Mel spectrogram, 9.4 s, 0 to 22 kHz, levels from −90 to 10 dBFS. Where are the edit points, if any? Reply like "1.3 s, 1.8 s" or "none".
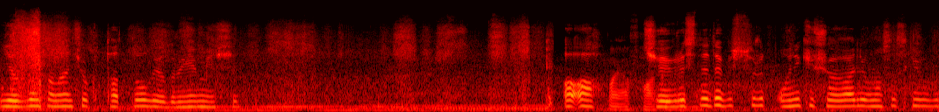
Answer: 5.5 s, 7.7 s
